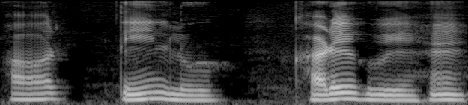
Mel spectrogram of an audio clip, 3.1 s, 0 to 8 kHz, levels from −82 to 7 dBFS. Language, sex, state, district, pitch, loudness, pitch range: Hindi, male, Uttar Pradesh, Lucknow, 155 Hz, -18 LUFS, 140-165 Hz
